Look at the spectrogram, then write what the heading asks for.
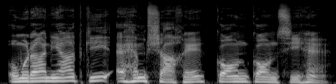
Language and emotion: Urdu, neutral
